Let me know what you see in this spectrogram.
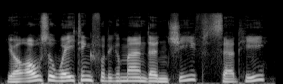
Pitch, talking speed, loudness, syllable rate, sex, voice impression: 160 Hz, 210 wpm, -18 LUFS, 5.7 syllables/s, male, very masculine, very adult-like, old, very thick, slightly tensed, slightly weak, slightly dark, hard, muffled, slightly halting, raspy, cool, intellectual, very sincere, very calm, very mature, very friendly, reassuring, unique, very wild, slightly lively, kind, slightly intense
